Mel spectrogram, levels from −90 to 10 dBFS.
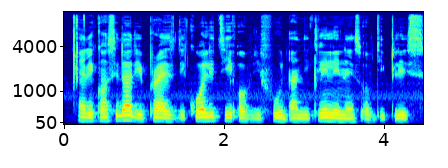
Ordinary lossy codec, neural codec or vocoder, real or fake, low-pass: none; none; real; 10.8 kHz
